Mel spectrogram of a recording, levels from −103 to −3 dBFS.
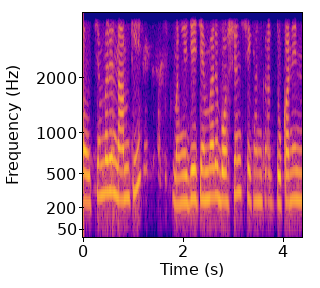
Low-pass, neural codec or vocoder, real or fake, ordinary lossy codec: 3.6 kHz; none; real; none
